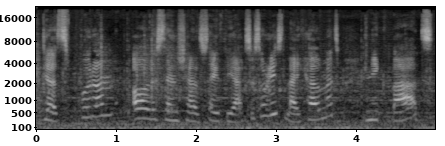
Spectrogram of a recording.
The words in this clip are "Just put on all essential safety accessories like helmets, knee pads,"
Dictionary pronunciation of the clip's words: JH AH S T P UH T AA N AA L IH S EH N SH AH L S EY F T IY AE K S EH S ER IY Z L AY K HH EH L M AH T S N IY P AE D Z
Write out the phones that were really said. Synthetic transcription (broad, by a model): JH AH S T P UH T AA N AA L IH S EH N SH AH L S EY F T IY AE K S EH S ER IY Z L AY K HH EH L M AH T N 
